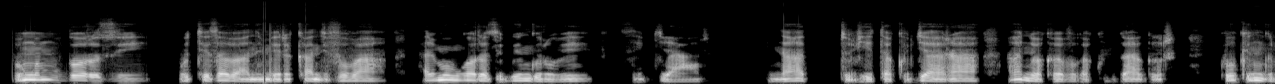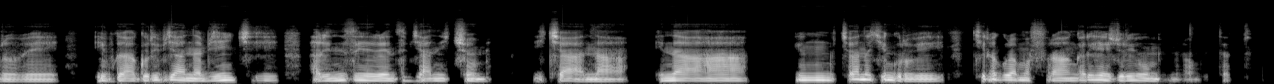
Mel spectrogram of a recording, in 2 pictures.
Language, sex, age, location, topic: Kinyarwanda, male, 50+, Musanze, agriculture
